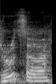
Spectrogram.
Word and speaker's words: Rucava: We pronounce it like Rukava. We say Rucava, but you – Rukava.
